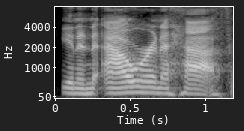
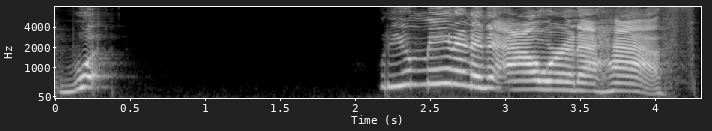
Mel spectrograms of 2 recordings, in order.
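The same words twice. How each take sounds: First: Said in the usual way. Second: High, loud incredulous wail; hammed-up indignant outburst; mock outraged disbelief. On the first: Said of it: "And she's like". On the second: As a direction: shout it back in exaggerated disbelief. Acted disbelief at long wait.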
